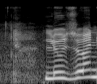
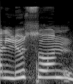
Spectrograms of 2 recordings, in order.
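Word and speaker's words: Luzon: व्याख्या: लुजोन या लुसोन दोनों उच्चारण सही है।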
